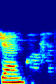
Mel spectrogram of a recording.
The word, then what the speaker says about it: Jen: Is it Jan or Jan? It's Jen. Jan. Okay, sorry. I've been calling you Jan this whole time.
